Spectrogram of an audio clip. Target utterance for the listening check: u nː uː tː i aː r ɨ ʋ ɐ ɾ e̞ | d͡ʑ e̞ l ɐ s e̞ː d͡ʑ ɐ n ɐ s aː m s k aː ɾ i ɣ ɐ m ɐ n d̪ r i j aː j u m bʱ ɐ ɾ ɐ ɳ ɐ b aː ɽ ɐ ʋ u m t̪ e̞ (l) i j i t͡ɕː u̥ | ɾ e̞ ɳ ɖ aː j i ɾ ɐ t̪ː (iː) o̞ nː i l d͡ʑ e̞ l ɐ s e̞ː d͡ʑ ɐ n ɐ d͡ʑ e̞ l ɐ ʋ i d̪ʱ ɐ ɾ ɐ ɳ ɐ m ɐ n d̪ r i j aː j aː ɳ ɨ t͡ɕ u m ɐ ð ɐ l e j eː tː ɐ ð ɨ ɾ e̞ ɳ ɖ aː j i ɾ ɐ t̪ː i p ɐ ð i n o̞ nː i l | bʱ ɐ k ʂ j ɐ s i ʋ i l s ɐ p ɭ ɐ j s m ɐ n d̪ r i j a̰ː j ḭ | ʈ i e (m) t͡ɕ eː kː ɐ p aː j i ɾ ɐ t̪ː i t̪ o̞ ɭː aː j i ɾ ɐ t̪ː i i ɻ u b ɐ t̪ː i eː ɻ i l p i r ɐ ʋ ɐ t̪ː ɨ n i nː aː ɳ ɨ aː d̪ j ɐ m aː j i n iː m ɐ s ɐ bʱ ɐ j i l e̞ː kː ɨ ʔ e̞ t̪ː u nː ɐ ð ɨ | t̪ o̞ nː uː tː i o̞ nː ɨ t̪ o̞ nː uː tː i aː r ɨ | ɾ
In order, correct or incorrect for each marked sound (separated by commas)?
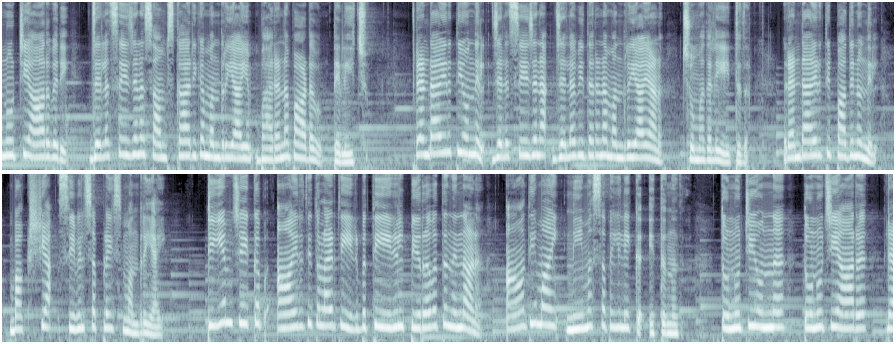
incorrect, incorrect, correct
